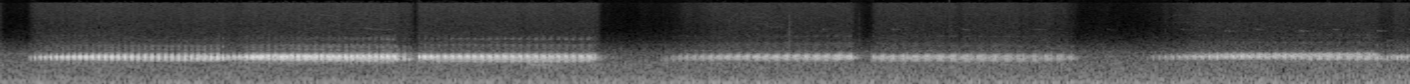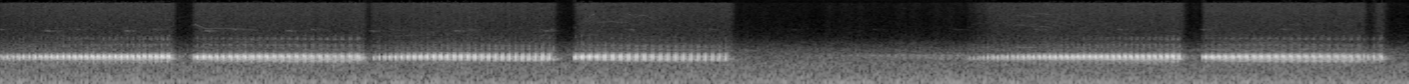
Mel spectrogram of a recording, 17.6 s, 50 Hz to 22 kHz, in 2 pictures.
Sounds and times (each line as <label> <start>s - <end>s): Frogs calling 0.0s - 17.6s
